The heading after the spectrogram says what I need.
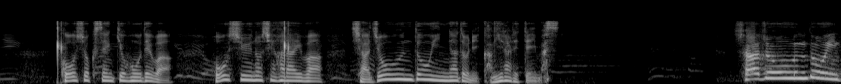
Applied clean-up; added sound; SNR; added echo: none; Finger snapping; 10 dB; none.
